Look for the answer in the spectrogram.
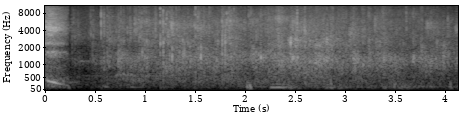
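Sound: applause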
